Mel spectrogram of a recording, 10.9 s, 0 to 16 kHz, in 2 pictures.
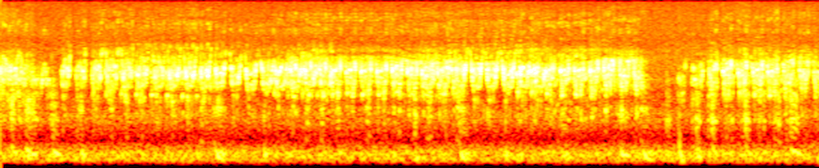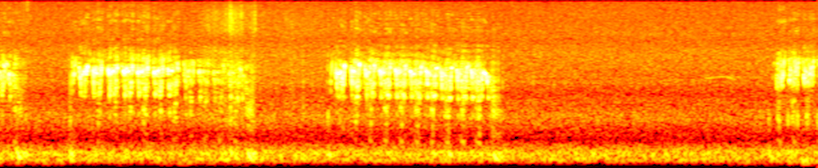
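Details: Black storks at a nest in Estonia, with the male Karl II feeding chicks at 17:15 on 14 July 2022, give harsh, hissing bursts of one to two seconds, repeated with short pauses, over low wind rumble.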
